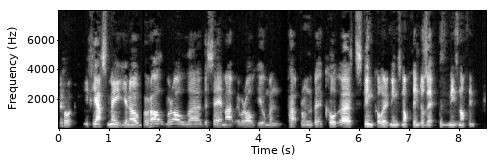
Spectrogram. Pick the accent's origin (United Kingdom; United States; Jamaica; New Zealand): United Kingdom; Halifax, Yorkshire and the Humber; now in Brighouse, United Kingdom; I was originally from Halifax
